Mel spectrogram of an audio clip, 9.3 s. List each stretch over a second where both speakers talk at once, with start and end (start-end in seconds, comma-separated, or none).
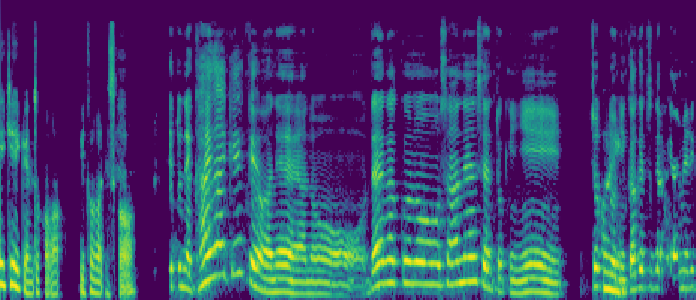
none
